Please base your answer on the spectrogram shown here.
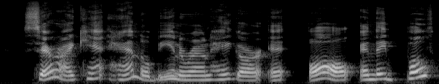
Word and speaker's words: Hagar: it that hag um Hagi did I say her name right Hagar there it is you would have hated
